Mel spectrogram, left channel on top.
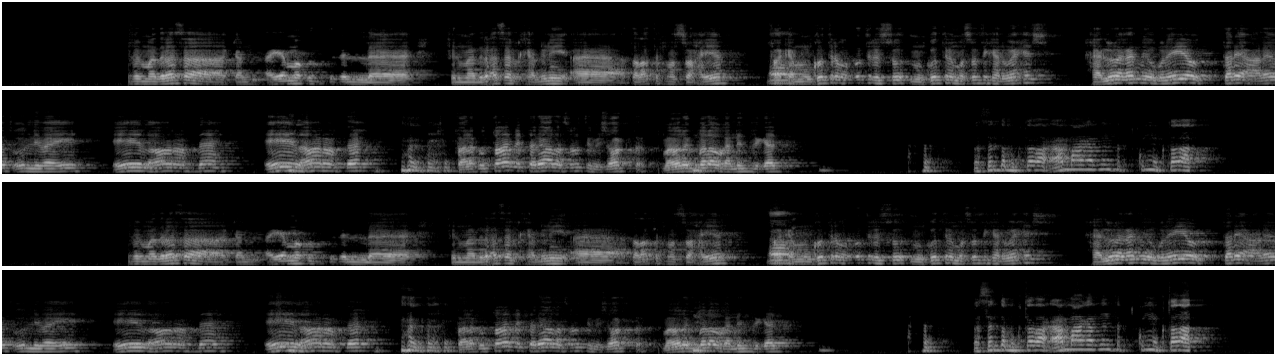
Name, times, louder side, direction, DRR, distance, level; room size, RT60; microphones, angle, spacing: voice 1, 1.3-7.2 7.7-10.4 10.8-13.5 13.8-14.9 15.4-16.4 17.3-20.5, left 2 dB, 45° left, 4.9 m, -30 dB
voice 2, 16.7-17.3 19.6-19.8 20.9-21.0 21.9-22.1 22.4-24.6, right 3 dB, 60° right, 2.7 m, -31 dB
29.5 x 23.5 x 5.9 m
head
